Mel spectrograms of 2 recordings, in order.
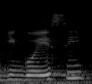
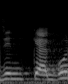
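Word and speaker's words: Ginkgo: क्या हो जाएगा, के बच्चों इसमें साइलेंट होता है, कभी भी जिन कैगो नहीं बोलते, गिंगो ही बोलते हैं, तो क्या हो जाएगा ये गिंगो।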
